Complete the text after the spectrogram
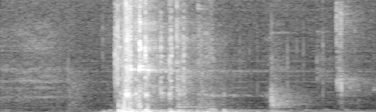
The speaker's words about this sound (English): The mic has just... The boom. Do I need to pause this? This is infuriating, guys.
